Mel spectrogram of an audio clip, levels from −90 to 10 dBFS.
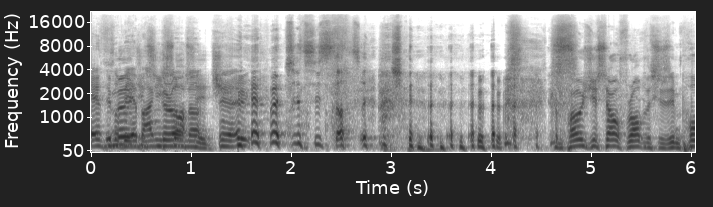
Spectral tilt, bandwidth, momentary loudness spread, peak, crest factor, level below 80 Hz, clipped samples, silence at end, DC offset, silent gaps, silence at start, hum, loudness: -4.5 dB/octave; 20 kHz; 6 LU; 0 dBFS; 16 dB; -44 dBFS; under 0.1%; 0 s; under 0.1%; none; 0 s; none; -16 LUFS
